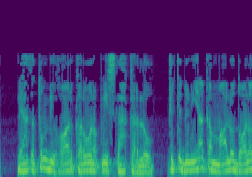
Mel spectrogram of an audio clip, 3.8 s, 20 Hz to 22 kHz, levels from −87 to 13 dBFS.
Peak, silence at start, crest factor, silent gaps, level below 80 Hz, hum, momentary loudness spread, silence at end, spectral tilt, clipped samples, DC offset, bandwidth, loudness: -2 dBFS; 0.25 s; 12 dB; none; -40 dBFS; none; 4 LU; 0 s; -7 dB/octave; under 0.1%; 0.2%; 7.4 kHz; -15 LUFS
